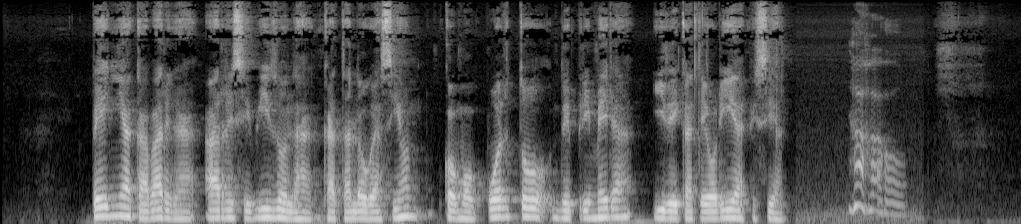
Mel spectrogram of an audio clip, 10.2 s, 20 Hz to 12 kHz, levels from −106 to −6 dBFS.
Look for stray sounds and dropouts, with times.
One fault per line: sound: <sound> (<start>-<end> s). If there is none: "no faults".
sound: laugh (8.5-9.1 s)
